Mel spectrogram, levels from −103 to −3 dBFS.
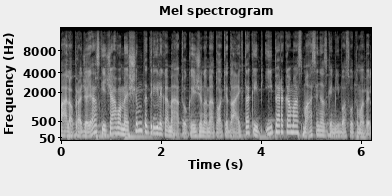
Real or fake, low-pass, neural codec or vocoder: real; 14.4 kHz; none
